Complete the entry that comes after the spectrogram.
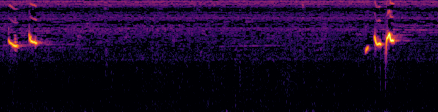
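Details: Cucak ranting lure call used for trapping wild birds in Sumatran forest: two short whistled phrases, each a brief low note then clear notes rising and falling, separated by about four seconds of silence; steady high hiss behind.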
